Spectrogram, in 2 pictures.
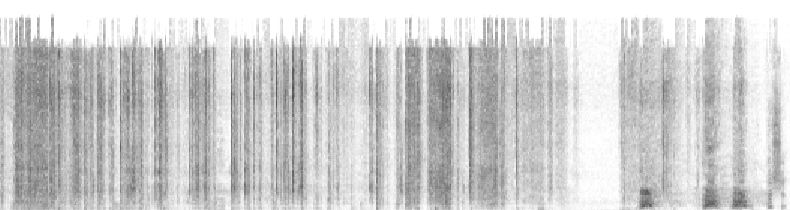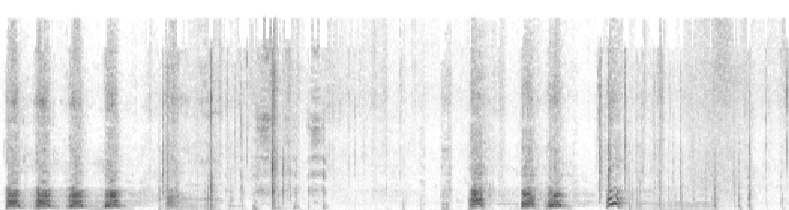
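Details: A German Shepherd called Bear going after a chair in the snow: scuffling and rustling noise at first, then bursts of rapid, punchy barks in quick runs, a pause, and a final cluster of barks.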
